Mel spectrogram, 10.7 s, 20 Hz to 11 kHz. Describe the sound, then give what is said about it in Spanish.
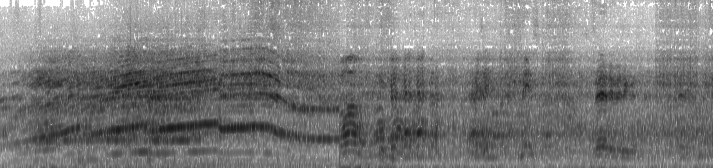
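The Formula 1 race car driven by Alonso screams at high pitch, holding a loud rising whine for several seconds before breaking into quick revving bursts and gear changes. “Mañana va a apretar a fondo y al bajarse del coche, este es el sonido tan bonito y lo que decía Alonso al bajarse del coche.”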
